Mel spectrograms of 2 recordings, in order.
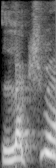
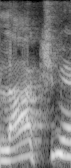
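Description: First: The first vowel is kept short. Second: The first vowel is drawn out long. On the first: The name is understood when said this way. The speaker calls it right. "లక్ష్మి అంటే మీకు మెదడుకి అర్థమవుతుంది" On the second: The name is not recognized when said this way. The speaker calls it wrong. "లా అనే దీర్ఘం వచ్చింది"

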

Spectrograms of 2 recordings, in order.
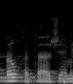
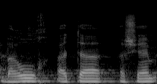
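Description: First: The phrase is said fast. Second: The phrase is said slowly. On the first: "אני מדבר על אנשים שמדברים מהר" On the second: "לא לאט"

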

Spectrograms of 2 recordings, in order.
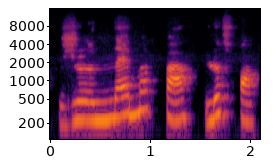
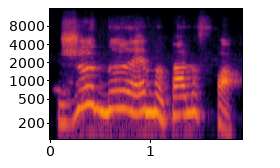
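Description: First: The vowel of ne is dropped before aime. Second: The vowel of ne is kept before aime. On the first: The speaker calls it right. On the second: The speaker calls it wrong.

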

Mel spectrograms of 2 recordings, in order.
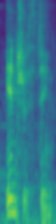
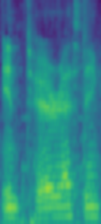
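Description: First: The E after t is dropped, three syllables. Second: The E after t is pronounced, four syllables. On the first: "la E si toglie" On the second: "interesting si può dire"

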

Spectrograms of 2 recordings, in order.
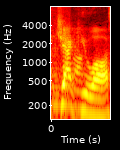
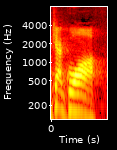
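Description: First: The word is said with three syllables. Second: The word is said with two syllables. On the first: The speaker calls it right. "three syllables over here" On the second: The speaker calls it wrong. "You're saying Jaguar"

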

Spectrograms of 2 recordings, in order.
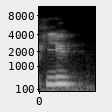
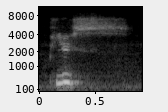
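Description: First: The final s sound is silent. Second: The final s sound is pronounced. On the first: It means no more, as a negation. "Quand c'est négation, on dit plus" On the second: It means more, at the end of a sentence. "quand on va au final de la phrase, non comme négation, donc se dit plus"

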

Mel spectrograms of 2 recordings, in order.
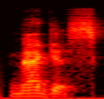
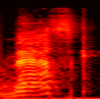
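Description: First: It is said like 'magic' with an added S. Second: It is said as one syllable, like 'mask'. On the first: "like magic, but with an S in there" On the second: "as I think is how I pronounce it in the past, which I'm pretty sure is wrong"

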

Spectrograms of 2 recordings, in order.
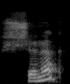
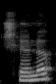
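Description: First: The word begins with a soft sh sound. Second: The word begins with a hard ch sound. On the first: The speaker calls it wrong. "rather than a sh sound" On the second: The speaker calls it right. "with a hard CH sound, like in chin or chipmunk or church"

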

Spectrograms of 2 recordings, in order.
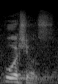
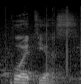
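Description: First: The middle sounds like sh, with no t. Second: The middle has a clear t sound. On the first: The speaker calls it wrong. "it is not Porcious" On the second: The speaker calls it right. "it is Porteous"

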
